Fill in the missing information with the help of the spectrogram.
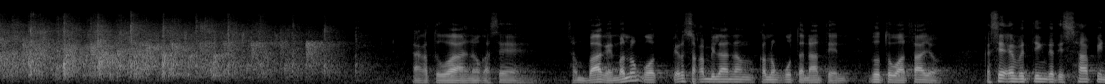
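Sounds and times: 
congregation clapping during a church sermon: 0.0 - 3.8
speech: 4.1 - 11.0.

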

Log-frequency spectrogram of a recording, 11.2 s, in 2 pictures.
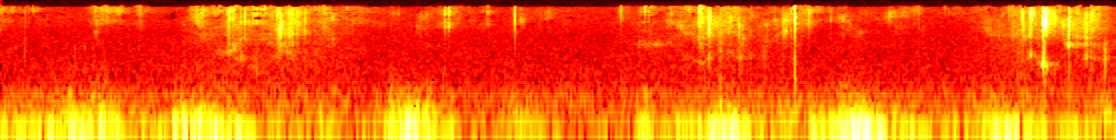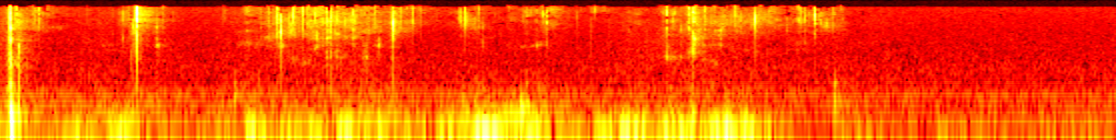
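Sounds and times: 
honeycomb on branch being chewed and bitten: 0.0 - 9.8.

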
